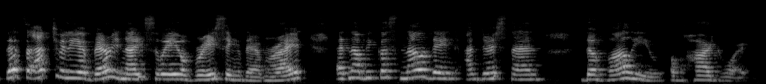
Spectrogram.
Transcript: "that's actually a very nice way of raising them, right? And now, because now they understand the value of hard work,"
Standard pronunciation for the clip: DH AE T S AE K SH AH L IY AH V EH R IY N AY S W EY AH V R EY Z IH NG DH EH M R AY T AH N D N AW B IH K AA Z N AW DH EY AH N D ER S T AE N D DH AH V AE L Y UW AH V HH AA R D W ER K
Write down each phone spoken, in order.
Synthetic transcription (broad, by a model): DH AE T S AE K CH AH L IY AH V EH R IY N AY S W EY AH V R EY S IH NG DH EH M R AY T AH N N AW B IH K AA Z N AW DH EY AH N D ER S T AE N D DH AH V AE L Y UW AH V HH AA R D W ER K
